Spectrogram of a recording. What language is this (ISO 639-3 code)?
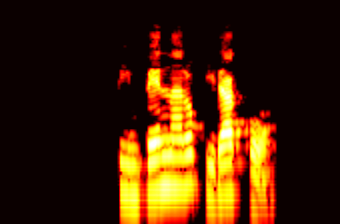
prq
